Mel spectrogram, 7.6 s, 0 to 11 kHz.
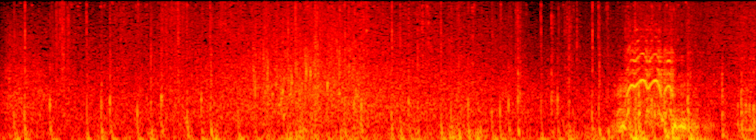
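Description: Roach the horse from the video game Witcher 3 Blood and Wine gallops in a steady run of clip-clop hoofbeats under ambient noise, with a distinct neigh breaking through near the end.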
